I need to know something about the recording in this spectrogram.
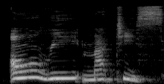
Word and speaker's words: Henri Matisse: this week number one ori matisse it's spelt like this but instead of saying henry i'm gonna say ori because it's french and the h is silent so he looked a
